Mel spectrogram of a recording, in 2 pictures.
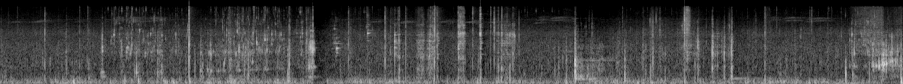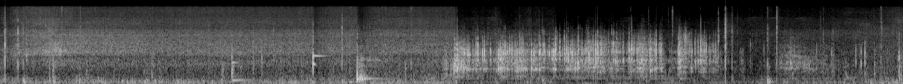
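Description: Whisky poured over ice in a glass beer mug, the ice crackling and clinking, then carbonated soda water poured in about halfway through, fizzing as it foams up.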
